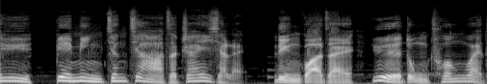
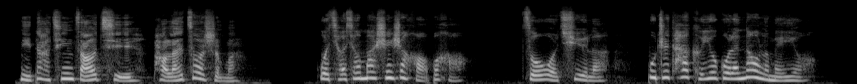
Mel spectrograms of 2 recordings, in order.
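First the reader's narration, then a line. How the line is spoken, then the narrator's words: Crying. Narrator (Chinese): 由不得哭将起来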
